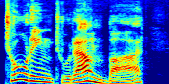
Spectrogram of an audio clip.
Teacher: he's using a schwa, a weak syllable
